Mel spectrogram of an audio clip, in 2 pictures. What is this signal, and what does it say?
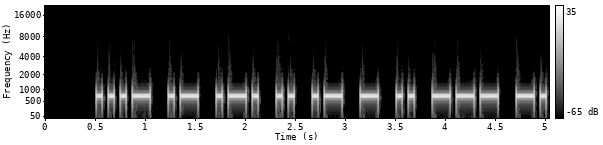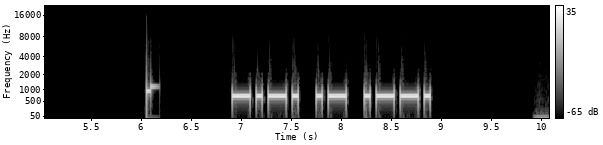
Morse code, heard as a keyed tone, about 21 wpm, 700 Hz. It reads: VARIATION CAP
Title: Sentences from Top 1600 Words - New Word Drill - 20wpm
